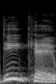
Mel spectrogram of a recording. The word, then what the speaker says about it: dike: In English letters, it is spelt D-I-K-E. It is pronounced D-K.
